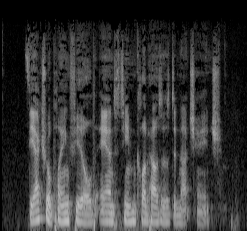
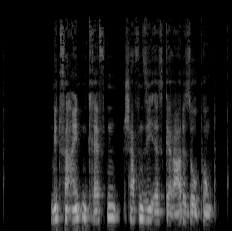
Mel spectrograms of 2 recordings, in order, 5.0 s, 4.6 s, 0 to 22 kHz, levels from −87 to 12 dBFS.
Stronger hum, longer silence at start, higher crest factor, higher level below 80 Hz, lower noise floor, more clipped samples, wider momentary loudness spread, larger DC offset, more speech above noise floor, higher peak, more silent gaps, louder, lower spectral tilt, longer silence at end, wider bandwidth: neither; second, 0.5 s vs 1 s; about the same, 22 dB vs 18 dB; first, -42 dBFS vs -70 dBFS; second, -44 dBFS vs under -90 dBFS; neither; about the same, 8 LU vs 7 LU; neither; second, 24 dB vs over 60 dB; first, 0 dBFS vs -12 dBFS; neither; first, -20 LUFS vs -30 LUFS; second, -4.5 dB/octave vs -6 dB/octave; first, 0.55 s vs 0.4 s; about the same, 15.5 kHz vs 16.5 kHz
